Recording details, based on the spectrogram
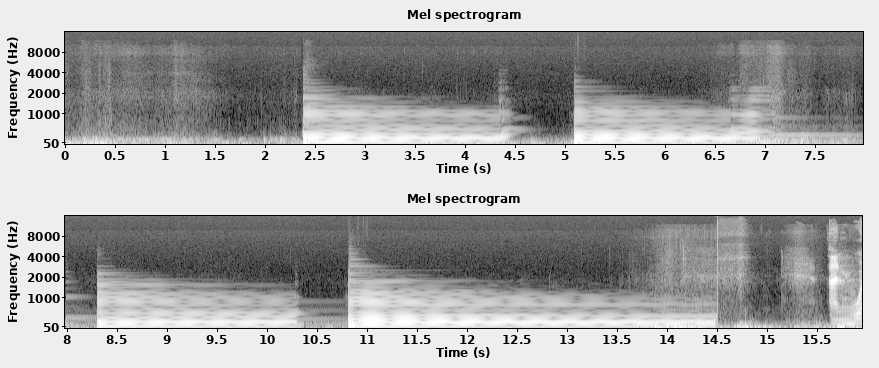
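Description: A bass guitar's open G string rings out four times with the treble turned down, each long sustained note dull and rounded, decaying slowly before the next pluck, fairly close and alone.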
